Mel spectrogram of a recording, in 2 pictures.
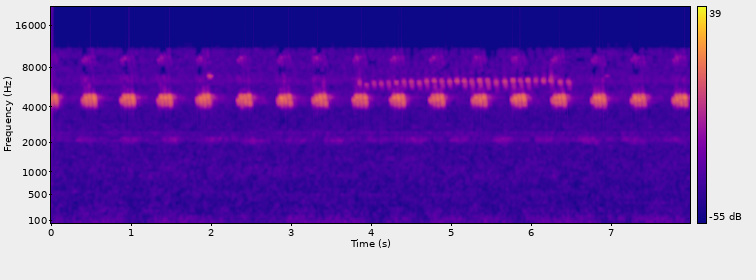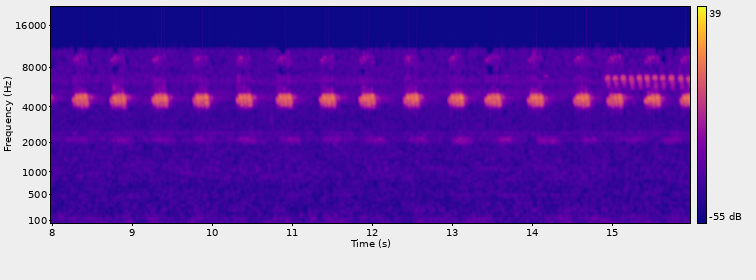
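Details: Nighttime cricket chorus with steady pulsed chirps repeated roughly twice a second, joined at times by a second, higher and faster trilling insect in brief bursts.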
